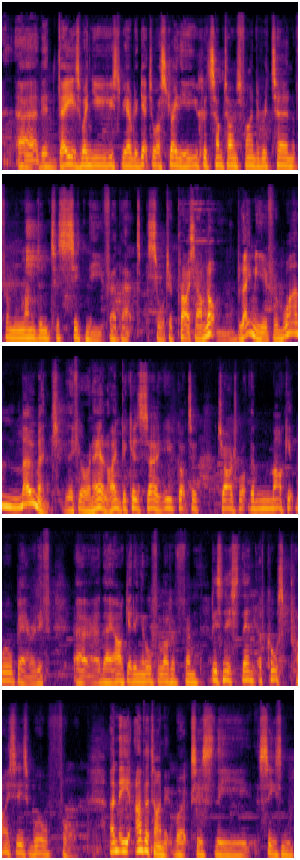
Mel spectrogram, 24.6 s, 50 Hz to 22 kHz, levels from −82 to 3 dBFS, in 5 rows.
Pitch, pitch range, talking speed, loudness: 135 Hz, 120-150 Hz, 190 wpm, -20 LUFS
